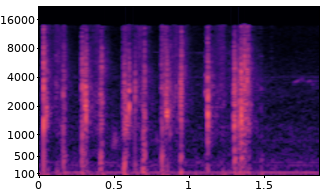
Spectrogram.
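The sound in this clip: Tarot cards being shuffled and drawn during a monthly zodiac reading: many quick, crisp papery riffles and snaps in an uneven rhythm, fairly faint, with no talking.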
